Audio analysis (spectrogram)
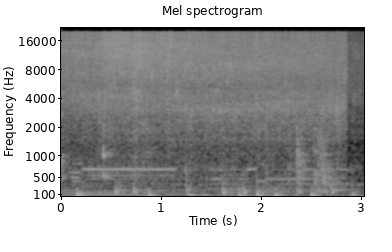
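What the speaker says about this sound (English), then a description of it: "I'm gonna start by frying our sausages." Sausages fry in olive oil in a pan, a steady close sizzle with soft scraping and stirring knocks, and no talking.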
